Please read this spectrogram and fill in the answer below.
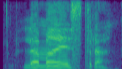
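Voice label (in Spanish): "maestra", Spanish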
